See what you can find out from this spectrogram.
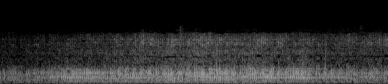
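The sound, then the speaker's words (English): A steady, loud propeller-engine drone of a Navy patrol plane in flight, heading to meet a destroyer, hums without a break, a rough buzzing roar with strong low harmonics and no voices. “the Navy patrol plane is winging its way to a meeting with the destroyer, which is still hunting the disabled submarine, now safe in the lagoon on Thorson's Island.”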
